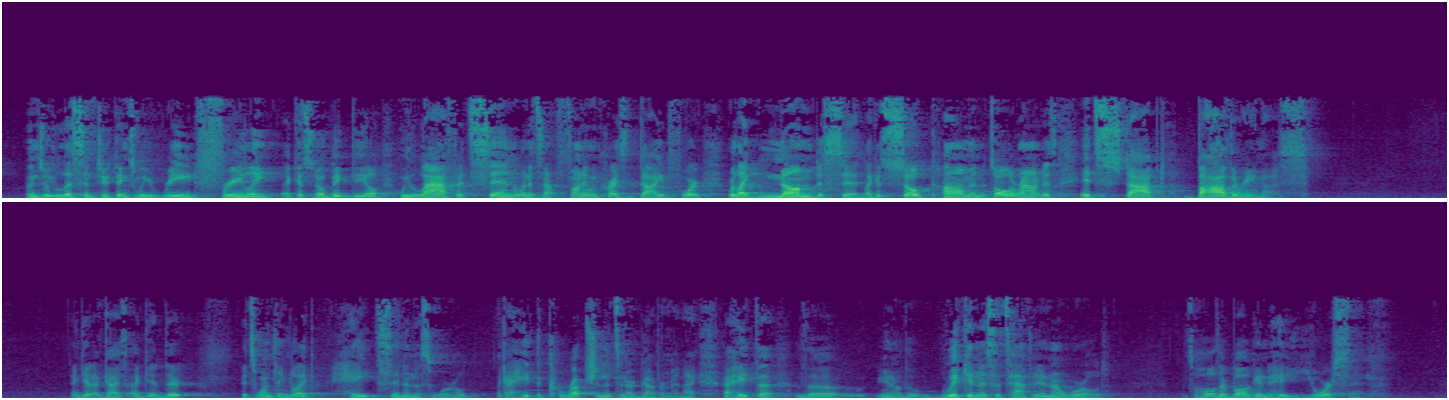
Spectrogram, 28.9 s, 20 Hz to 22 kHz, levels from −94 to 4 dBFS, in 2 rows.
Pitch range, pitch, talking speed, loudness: 125-195 Hz, 165 Hz, 185 wpm, -31 LUFS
